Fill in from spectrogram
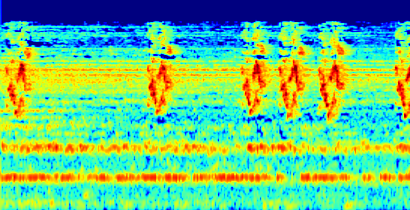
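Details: House sparrow calling with bright, scratchy chirps, some given singly and some in quick runs of three, over a persistent electrical-sounding hum.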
